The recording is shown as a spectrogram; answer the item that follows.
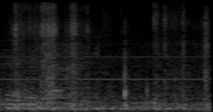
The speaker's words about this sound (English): And I want to close in the book of Jude. Oh, it's good to hear the pages turning on a Sunday morning.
